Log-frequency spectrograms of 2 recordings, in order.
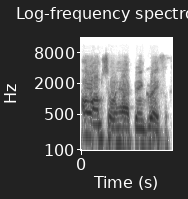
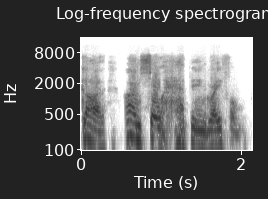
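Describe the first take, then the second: First: It sounds casual and without real feeling. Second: It sounds deeply felt and full of emotion.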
